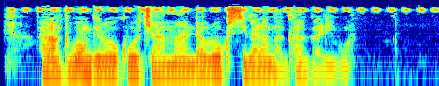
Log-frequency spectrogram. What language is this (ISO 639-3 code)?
lug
